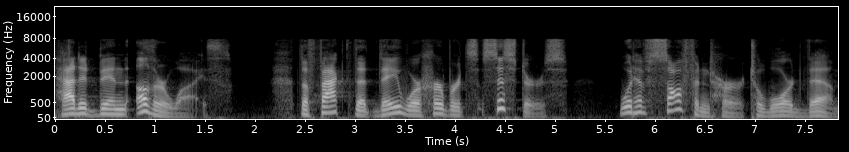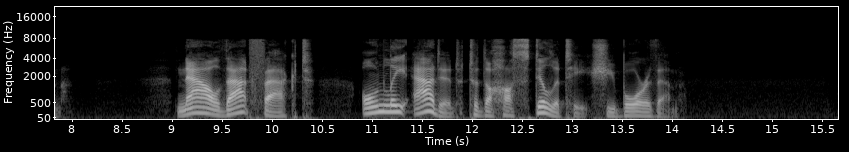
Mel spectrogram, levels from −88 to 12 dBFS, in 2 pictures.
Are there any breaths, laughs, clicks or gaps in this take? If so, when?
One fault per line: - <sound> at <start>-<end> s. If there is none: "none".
none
